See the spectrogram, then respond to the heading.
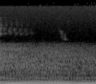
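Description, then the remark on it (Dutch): A tractor's heavy diesel engine rumbles steadily as it drives past, with a deep droning hum that stays loud and constant throughout and no voices. “Nou rijdt even een eh, grote auto voorbij, misschien hoor je het. Of een trekker.”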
